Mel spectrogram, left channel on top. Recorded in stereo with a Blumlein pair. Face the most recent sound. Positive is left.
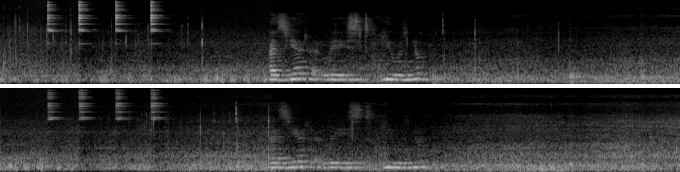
turn(degrees=65)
